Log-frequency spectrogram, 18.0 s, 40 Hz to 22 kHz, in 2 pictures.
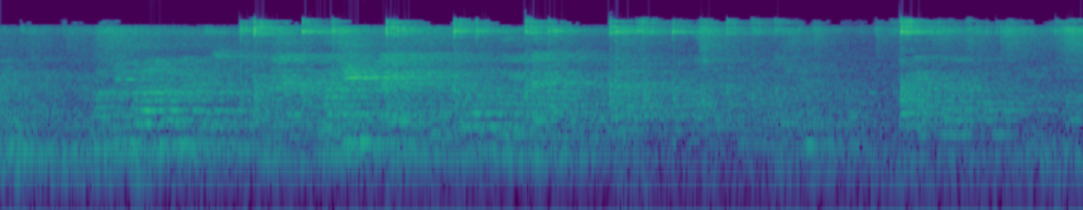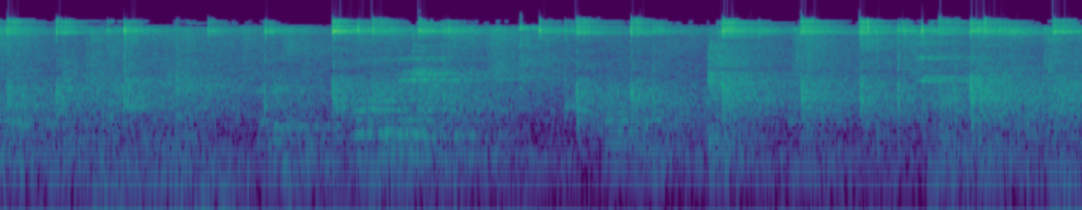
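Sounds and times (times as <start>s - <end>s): table tennis ball ticking: 9.1s - 18.0s.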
